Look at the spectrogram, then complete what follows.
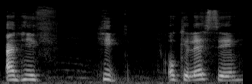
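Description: A woman's voice: mid-range voice, little pitch movement, unhurried, fairly bright tone. A young woman with a Nigerian accent, hosting a casual solo podcast and talking earnestly, rambling and correcting herself as she argues her point. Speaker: podcast host.

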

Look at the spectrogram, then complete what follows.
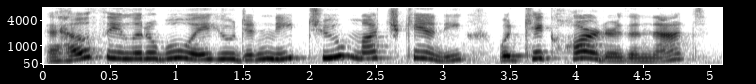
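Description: A woman's voice: high-pitched, lively intonation, unhurried, pitched above the performer's own voice. A woman voicing a grave older male doctor in a children's story, making emphatic, disapproving pronouncements. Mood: reproving.

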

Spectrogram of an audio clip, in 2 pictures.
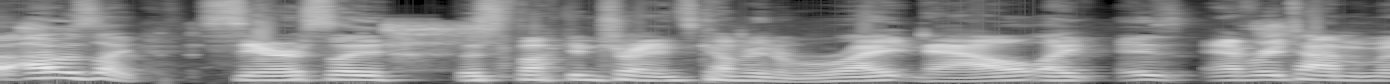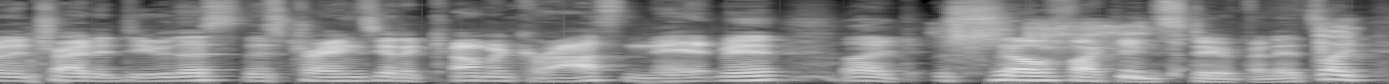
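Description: A man's voice: mid-range voice, pushed and bright, slight background noise. A man telling a story casually as a podcast co-host, rambling and swearing freely.

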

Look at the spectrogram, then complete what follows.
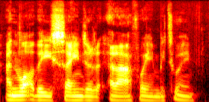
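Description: A man's voice: on the low side, little pitch movement, rapid-fire, no echo. Chatty man, dry close sound. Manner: fluent, explaining with asides and acted-out quotes. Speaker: podcast co-host. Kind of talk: casual chat. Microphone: desk microphone.

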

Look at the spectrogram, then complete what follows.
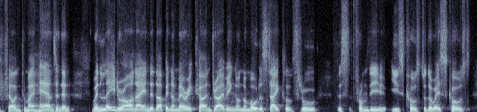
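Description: An older man from Austria with an Austrian German accent, a Zen priest speaking as an interview guest, pausing often with fillers and soft chuckles. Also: on the high side. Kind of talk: reflective interview talk.

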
